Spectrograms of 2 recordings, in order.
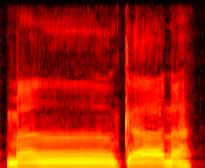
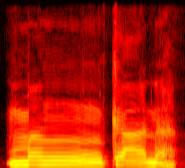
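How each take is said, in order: First: The nasal before k is made without tongue contact. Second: The nasal before k is made with tongue contact. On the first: "ada yang baca dengan mujafa" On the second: "Ada yang baca dengan ilsaq"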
